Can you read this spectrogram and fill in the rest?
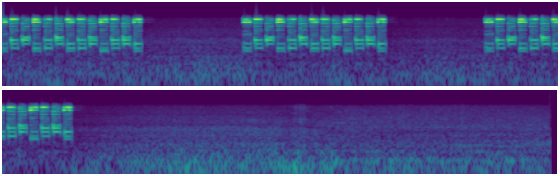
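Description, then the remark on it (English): A mobile phone ringtone for an incoming call plays three loud, bright electronic bursts of rapid warbling tones with short pauses between, then cuts off, leaving low background hiss and rumble. “I got a fucking phone call right here in the middle of the podcast.”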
